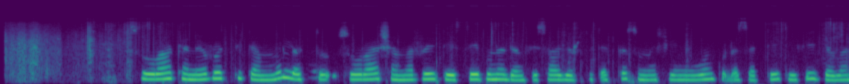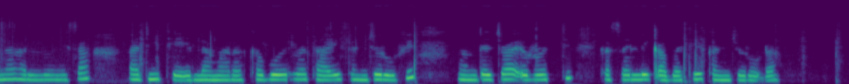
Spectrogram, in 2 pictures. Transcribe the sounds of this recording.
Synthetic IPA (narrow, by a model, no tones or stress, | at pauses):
suːɾaːkɐnɐɪrːɐt̪ːɪkɐnmʊlːɐt̪ːʊsuːɾaːʃɐmɐrːeːt̪e̞ːsːeːbʊnɐd̪ɐnfɪsaːd͡ʒɪɾt̪ɪt̪ɐkːɐsʊmɐʃɪniwːɐŋkʊᶑɐsɐd̪̥ːe̞ːt̪iːfɪd͡ʒɐbɐnaːɦɐlːeːnɪsaː | ɐd̪iːt̪ʰɛʔɛlɐmɐɾɐkːɐboɪrːɐt̪aːʔɛkɐnd͡ʒɪɾuːfɪ | mɐnd̪ɐd͡ʒaːɪrːɐt̪ːɪ | kɐsɐlːɛkʼɐbɐt̪eːkɐnd͡ʒɪɾʊᶑɐ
